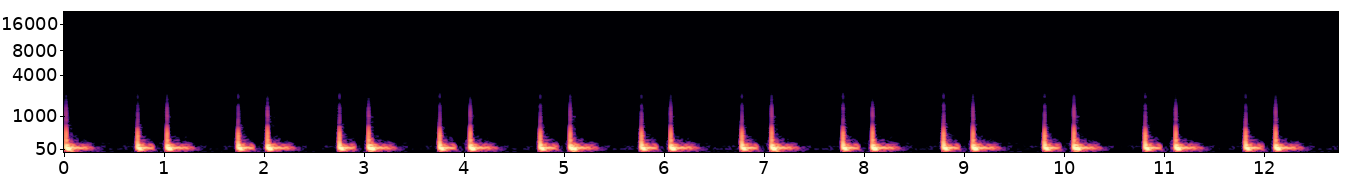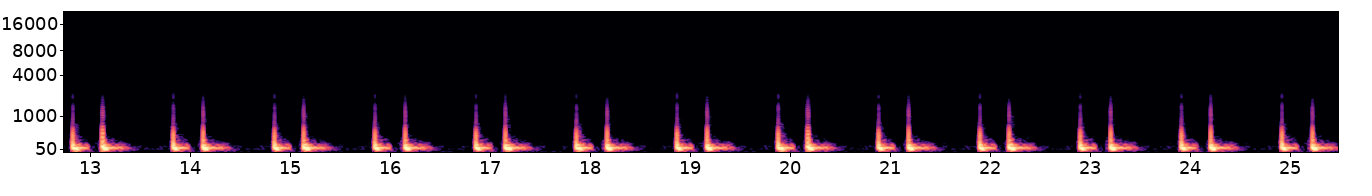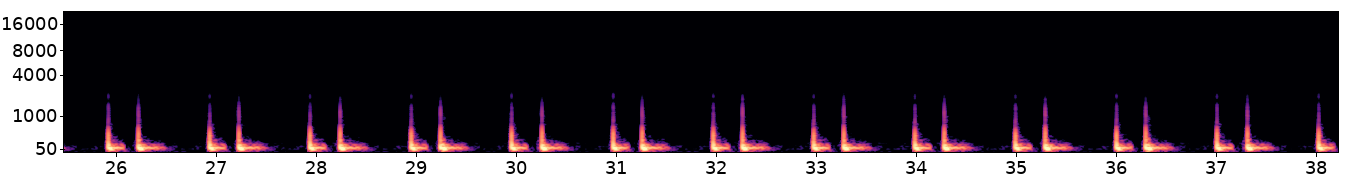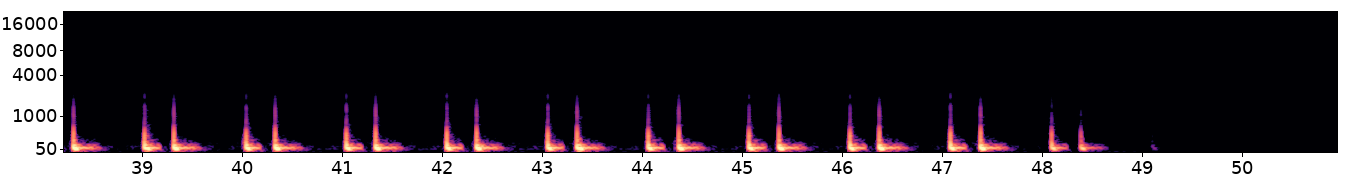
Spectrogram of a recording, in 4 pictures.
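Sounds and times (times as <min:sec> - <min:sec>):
heartbeat thumps: 0:00.8 - 0:01.2, 0:01.8 - 0:48.6.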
